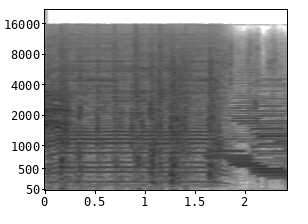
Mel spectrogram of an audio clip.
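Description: Cartoon sound effect of an electric buzz with crackles, as a cockroach caught in a live cord gets a shock. The buzz stops just before the end.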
